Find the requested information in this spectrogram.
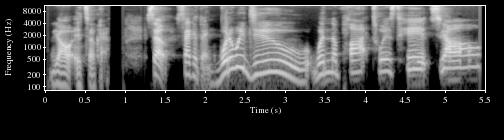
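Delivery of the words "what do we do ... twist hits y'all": higher, rising, fired-up ask to the crowd; excited rhetorical question. Real, not acted. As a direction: throw the question out to y'all.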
